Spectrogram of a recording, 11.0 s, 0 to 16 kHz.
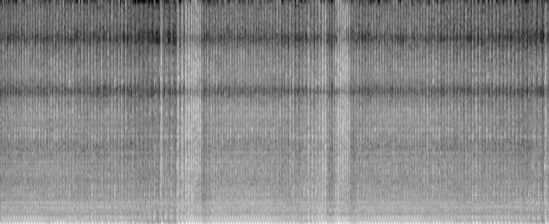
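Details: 1970s trike, believed to be an MTD Mud Bug, with replacement John Deere single-cylinder, after resetting the fully-in idle screw to 1.5 turns: steady low even idle thump, regular firing with no hunting or stumbling; idle now fine.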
